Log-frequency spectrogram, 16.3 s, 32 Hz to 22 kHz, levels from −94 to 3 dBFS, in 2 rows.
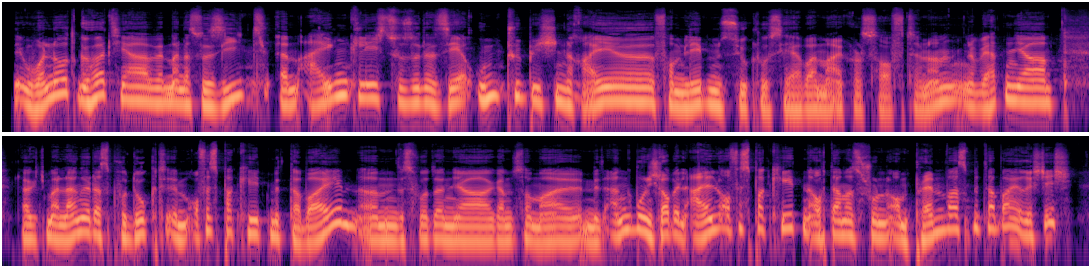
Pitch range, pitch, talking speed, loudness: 125-175 Hz, 145 Hz, 200 wpm, -22 LUFS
